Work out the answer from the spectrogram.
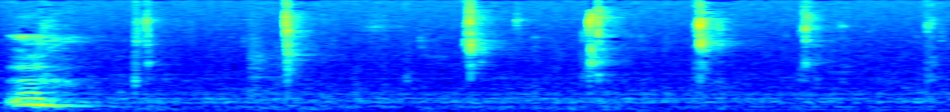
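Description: A person chewing barbecue chicken wing meat, with soft wet smacking clicks about every half second to second. It opens with a brief hummed voice sound, the loudest moment.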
